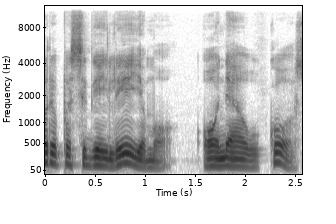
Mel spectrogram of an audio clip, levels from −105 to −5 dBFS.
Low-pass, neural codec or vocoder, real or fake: 10.8 kHz; none; real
